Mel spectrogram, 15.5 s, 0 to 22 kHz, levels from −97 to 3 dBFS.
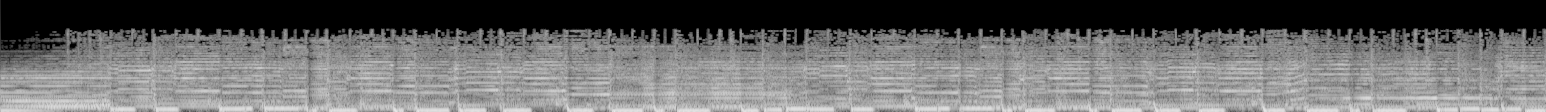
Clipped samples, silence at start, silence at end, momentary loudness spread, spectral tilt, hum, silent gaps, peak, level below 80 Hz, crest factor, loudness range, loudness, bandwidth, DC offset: under 0.1%; 0 s; 0 s; 2 LU; -5 dB/octave; none; none; -6 dBFS; -18 dBFS; 10 dB; 1 LU; -16 LUFS; 8.8 kHz; under 0.1%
